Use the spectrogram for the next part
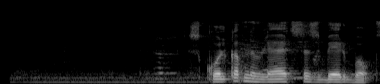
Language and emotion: Russian, neutral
